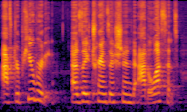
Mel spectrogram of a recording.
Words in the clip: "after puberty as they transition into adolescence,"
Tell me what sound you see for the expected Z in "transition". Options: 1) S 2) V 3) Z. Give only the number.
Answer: 3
